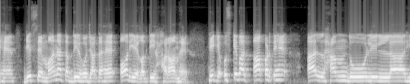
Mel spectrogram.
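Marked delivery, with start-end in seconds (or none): 6.1-8.1 الحمدللہ drawn out very slowly in recitation tune; wrongly stretched recitation. Shown as a demonstration. Teacher showing students an over-stretched الحمدللہ. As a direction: chant الحمدللہ with overlong vowels. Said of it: "تو یہ کیا آپ بڑھا رہے ہیں".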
